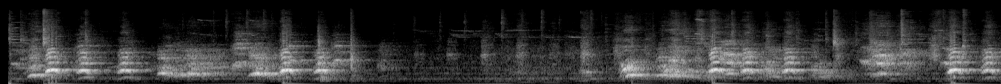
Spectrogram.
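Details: Shih Tzu dog reacting as it realises it is not going with its owner: bursts of short, sharp yapping barks in quick clusters, a quiet pause of about two seconds midway, then more rapid barking.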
